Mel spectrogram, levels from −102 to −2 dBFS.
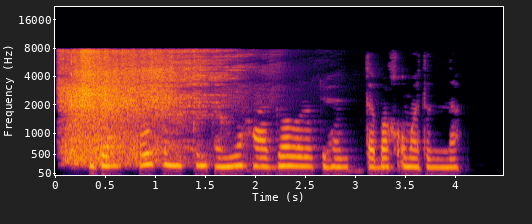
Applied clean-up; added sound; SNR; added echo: classical method log-MMSE.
